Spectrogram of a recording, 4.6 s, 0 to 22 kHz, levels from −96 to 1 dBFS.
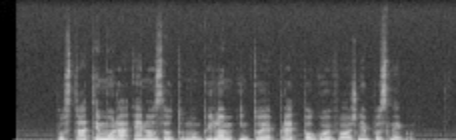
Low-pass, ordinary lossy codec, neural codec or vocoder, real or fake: none; none; none; real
